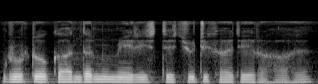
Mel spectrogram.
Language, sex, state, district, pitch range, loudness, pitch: Hindi, male, Arunachal Pradesh, Longding, 110-120 Hz, -18 LUFS, 115 Hz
